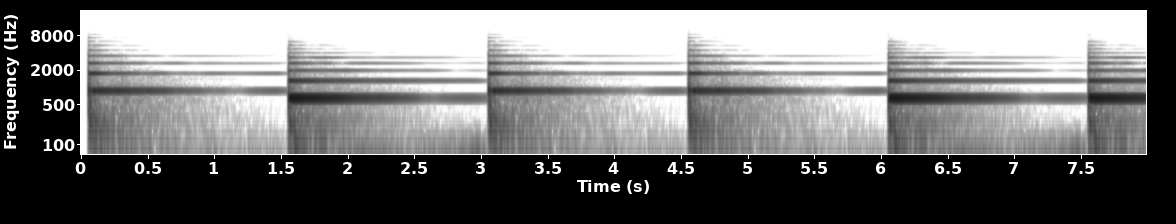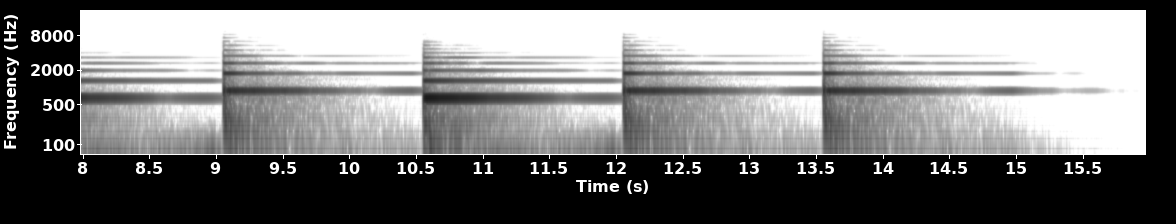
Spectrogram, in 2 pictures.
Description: note recognition exercise 1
